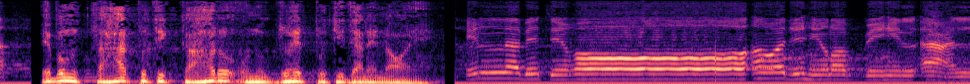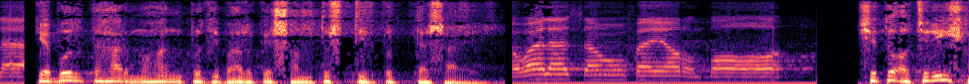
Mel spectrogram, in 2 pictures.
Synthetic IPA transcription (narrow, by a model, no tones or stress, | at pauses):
eboŋt̪aɦaɾpɾot̪ikaɦaɾoʔonuɡɾoɦeɾpɾot̪id̪anenɔ̰e | ʔɪlːaːbɪt̪ɪɣɑː | ʔwad͡ʒɦɪɾˤɑbːɪhɪlʔaʕlaːkebolt̪aɦaɾmɔɦanpɾot̪ipalokeɾʃɔnt̪uʃʈiɾpɾot̪ːaʃa̰ewalaːsawfajɑɾˤd̪ˤɑː | ʃet̪oɔt͡ɕoɾejʃ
